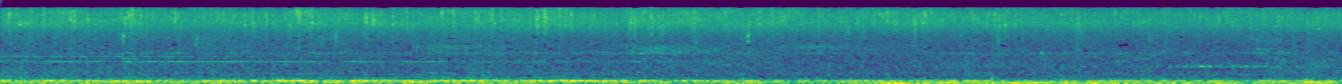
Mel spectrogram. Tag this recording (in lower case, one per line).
music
